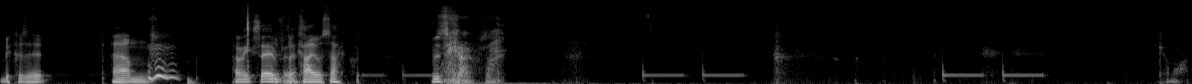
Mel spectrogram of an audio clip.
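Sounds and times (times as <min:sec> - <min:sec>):
speech: 0:00.0 - 0:03.6, 0:04.3 - 0:05.1
phone ringing through the earpiece in double pulses: 0:03.6 - 0:04.5, 0:06.4 - 0:07.5, 0:09.4 - 0:10.5.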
